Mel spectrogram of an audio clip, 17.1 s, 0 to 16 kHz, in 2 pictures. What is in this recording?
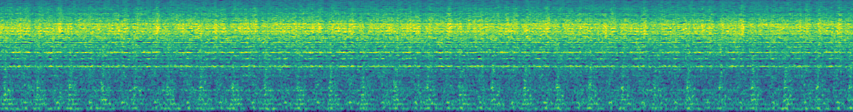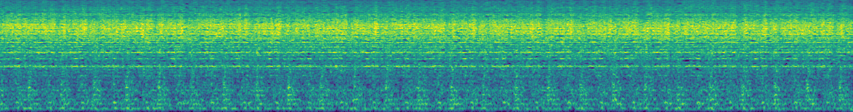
cardboard factory machine-014
some noisy mechanical recordings made in a carboard factory. NTG3 into a SoundDevices 332 to a microtrack2.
